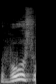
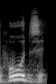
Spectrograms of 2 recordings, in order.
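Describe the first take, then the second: First: হুস said with a hissing s sound at the end; the mistaken হুস ending in s; wrong pronunciation. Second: হুজ said with a buzzing z sound at the end; correct pronunciation. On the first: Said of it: "ভুল করেও হুস উচ্চারণ করব না". (হুস শেষে দন্ত স দিয়ে ভুল উচ্চারণ) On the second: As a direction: say হুজ ending in z, not s. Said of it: "হুস উচ্চারণ করব না". (হুজ শেষে জ-এর মতো আওয়াজ দিয়ে বলা) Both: Shown as a demonstration.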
